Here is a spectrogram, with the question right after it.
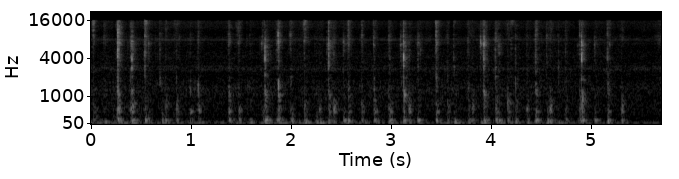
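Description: Fingertips type on the low-profile plastic keys of a silver laptop's keyboard, producing about twenty quick, dry taps in a steady, uneven rhythm. Each click is short with a soft low thud and faint bright clicks on top, fading almost immediately.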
